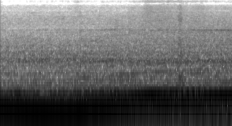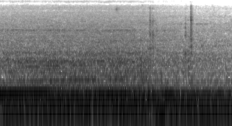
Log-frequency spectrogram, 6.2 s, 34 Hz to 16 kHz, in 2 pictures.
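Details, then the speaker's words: Truck on its first drive after swapping the Eaton 4.56 rear axle for a 14-bolt with 3.73 gears, in second gear: steady low rumble pulling smoothly with no whine or clunk from the back; noticeably quieter, healthy. "can already tell the truck is a lot quieter let's see what first gear feels like"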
